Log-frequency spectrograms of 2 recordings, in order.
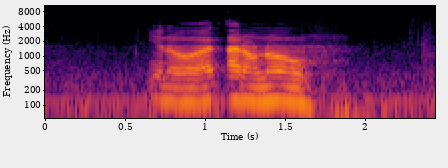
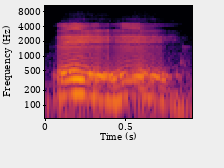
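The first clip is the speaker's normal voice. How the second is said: Boston accent; 4 semitones higher, slower than usual. Shown as a demonstration. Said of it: "Boston is a little bit more".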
